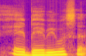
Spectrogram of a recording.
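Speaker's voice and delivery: gentle, easy, eased-off tone. Acting out how a father greets his daughter, in a softer voice. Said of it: "you're softer there".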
